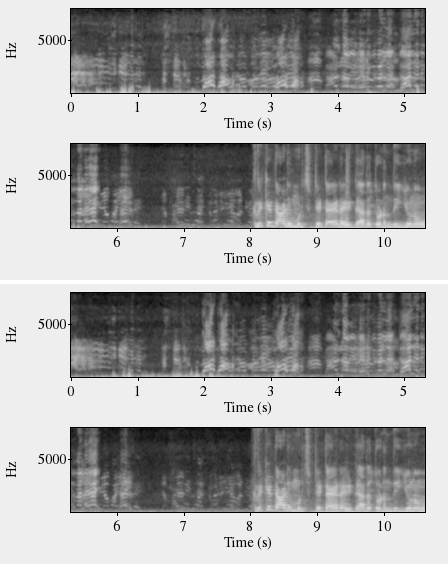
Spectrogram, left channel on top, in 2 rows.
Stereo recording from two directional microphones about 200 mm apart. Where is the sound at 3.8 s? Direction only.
5° right (ahead or behind).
